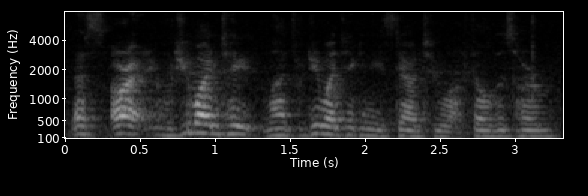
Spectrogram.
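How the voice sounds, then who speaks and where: A man's voice: a little high, fast, a little hiss or hum, lightly acted, low-quality recording. A man voicing a chatty male shopkeeper who rambles and hesitates with many ums. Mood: helpful.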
